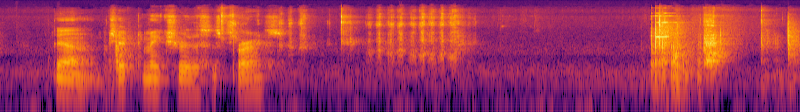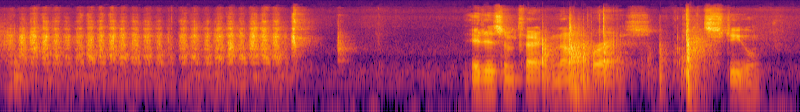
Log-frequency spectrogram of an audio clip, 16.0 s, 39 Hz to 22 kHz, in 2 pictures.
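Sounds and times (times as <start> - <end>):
tool scraping metal: 8.0 - 11.1.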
